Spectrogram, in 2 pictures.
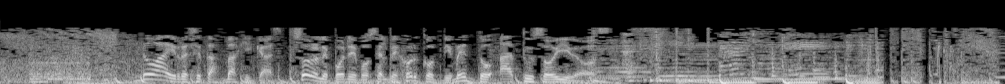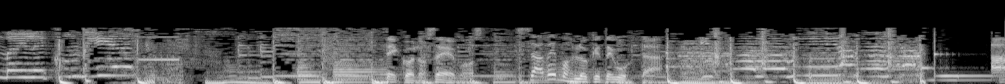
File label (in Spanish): Arte Prog Masculino Primavera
